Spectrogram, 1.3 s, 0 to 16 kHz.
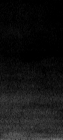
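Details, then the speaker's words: ResMed AirSense 10 CPAP set to pressure 4 produces a loud, steady rushing blower noise, delivering maximum pressure because auto mode fails: CPAP machine running at excessive pressure. "কিন্তু যখন আমি এটা on করতেছি কিন্তু এটা pressure দিতেছে huge. আপনারা শব্দেও বুঝতে পারবেন।"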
